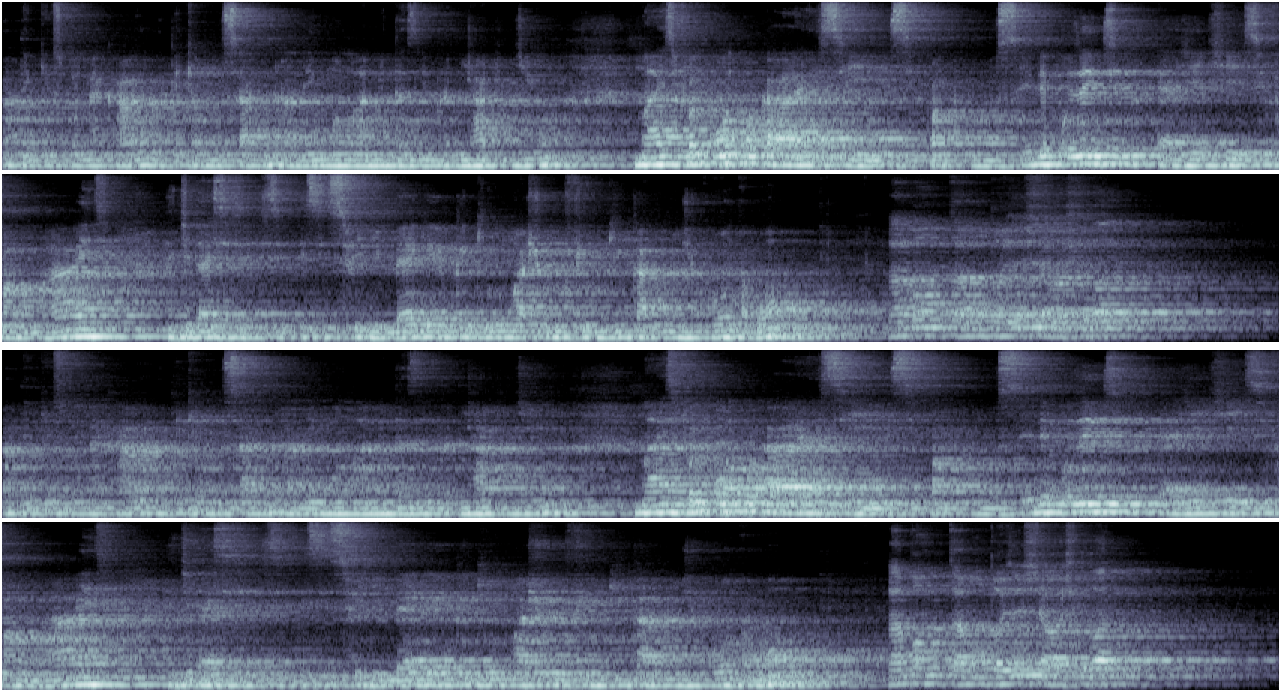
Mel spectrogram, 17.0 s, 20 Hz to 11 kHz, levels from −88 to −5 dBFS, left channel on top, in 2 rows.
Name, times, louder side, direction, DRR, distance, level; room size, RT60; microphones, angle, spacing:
voice 1, 0.0-13.8, left 1 dB, 35° left, -1 dB, 0.5 m, -24 dB
voice 2, 4.5-4.9 14.4-15.9, right 2 dB, 30° right, -1 dB, 0.4 m, -27 dB
6.1 x 2.2 x 3.8 m, 2.8 s
head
